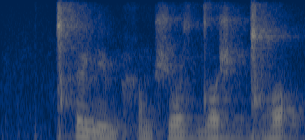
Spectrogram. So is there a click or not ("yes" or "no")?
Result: yes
